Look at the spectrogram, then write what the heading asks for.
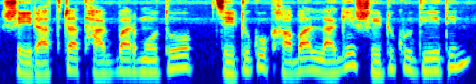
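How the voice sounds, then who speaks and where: An actor playing a polite, uneasy young man visiting a village in an animated horror story. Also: mid-range voice, a little fast, no echo, natural voice.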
